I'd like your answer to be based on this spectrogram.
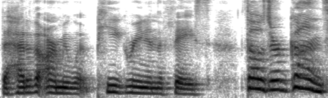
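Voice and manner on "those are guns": high, loud alarm; frightened, raised outburst; panicked cry. A narrator's reading. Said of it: "he cried".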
